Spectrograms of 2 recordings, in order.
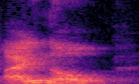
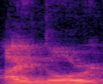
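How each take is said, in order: First: The word ends without any r sound. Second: An r sound is added at the end. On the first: "не I know" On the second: "Она добавляет, например, к каким-нибудь словам там R в конце"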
